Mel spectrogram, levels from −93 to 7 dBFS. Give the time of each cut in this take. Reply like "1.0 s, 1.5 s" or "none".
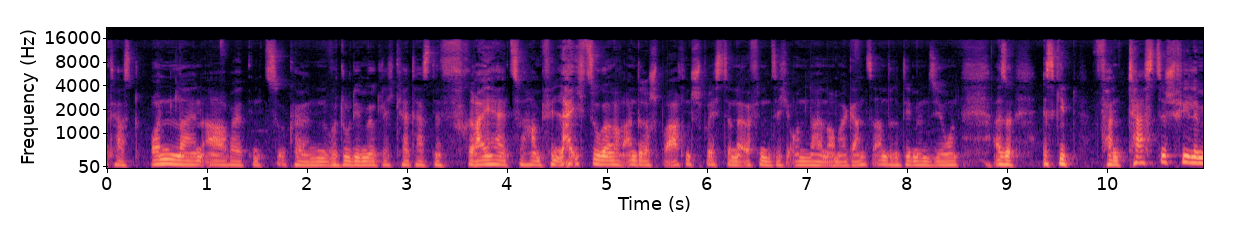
7.2 s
